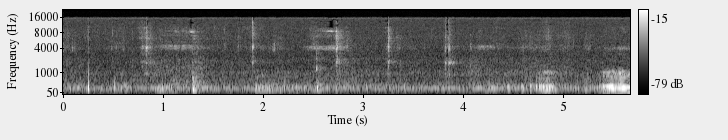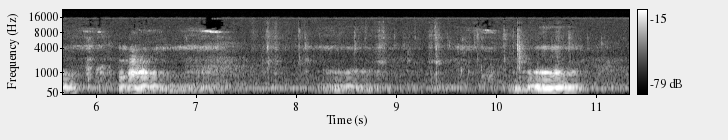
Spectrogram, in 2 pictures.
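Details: Pet Basenji dog wanting the snack of a second Basenji described as barkless; low, throaty growling whines in short harmonic bursts, clustered around the middle and again near the end, with scattered soft clicks and knocks between.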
